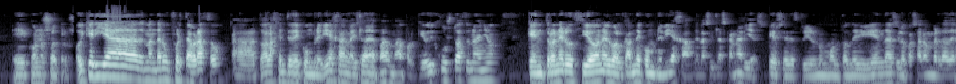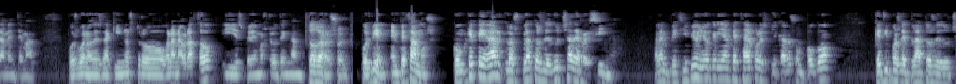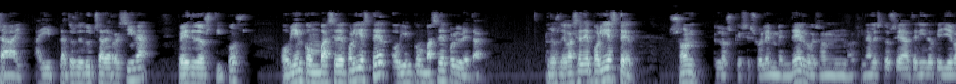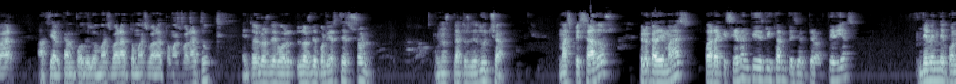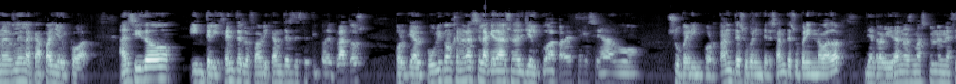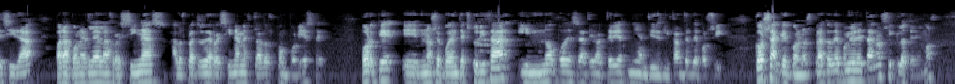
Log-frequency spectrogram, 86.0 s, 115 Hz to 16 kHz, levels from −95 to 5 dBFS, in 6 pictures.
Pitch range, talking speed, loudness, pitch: 105-135 Hz, 185 wpm, -21 LUFS, 115 Hz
